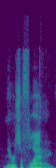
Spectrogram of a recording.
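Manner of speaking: soft, low, deadpan announcer call; boring announcer. Retold or imitated. Mocking the dull announcer on TV, soft and flat. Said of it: "the announcer goes".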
